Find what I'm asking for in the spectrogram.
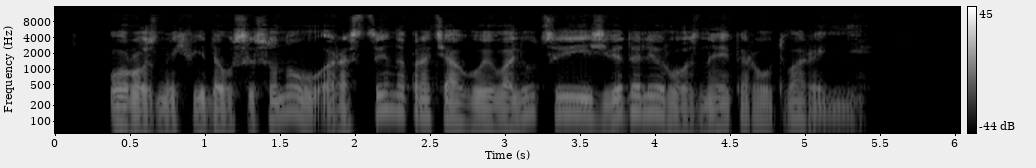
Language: Belarusian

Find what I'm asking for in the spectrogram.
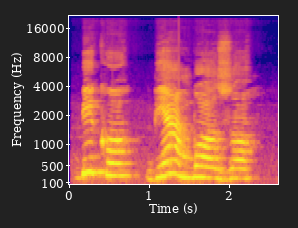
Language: Igbo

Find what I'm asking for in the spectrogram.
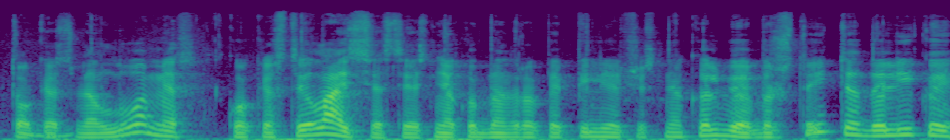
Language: Lithuanian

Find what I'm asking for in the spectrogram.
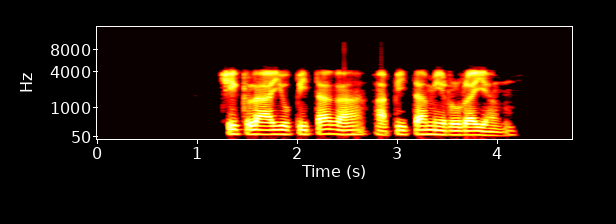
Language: Sihuas Ancash Quechua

